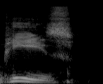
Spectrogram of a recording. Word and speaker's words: Pees: I'm not just pronouncing it for the comedy. His name is P-E-E-S. That's 73 years of pee jokes for this poor guy. I bet during pregame collisions, Dean Pease.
